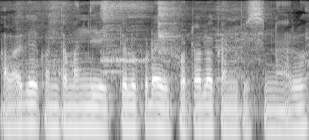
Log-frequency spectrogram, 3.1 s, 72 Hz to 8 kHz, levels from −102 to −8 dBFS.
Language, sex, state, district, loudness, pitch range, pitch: Telugu, male, Andhra Pradesh, Sri Satya Sai, -16 LUFS, 100-110 Hz, 110 Hz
